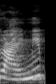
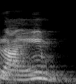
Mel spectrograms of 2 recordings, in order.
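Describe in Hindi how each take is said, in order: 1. m के बाद एक अतिरिक्त ee स्वर की ध्वनि आती है। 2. शब्द m पर खत्म होता है, कोई स्वर नहीं। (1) "क्या हम इसे राइमी पढ़ेंगे" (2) "कुछ साउंड्स क्या हो जाती हैं, वो साइलेंट हो जाती हैं"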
